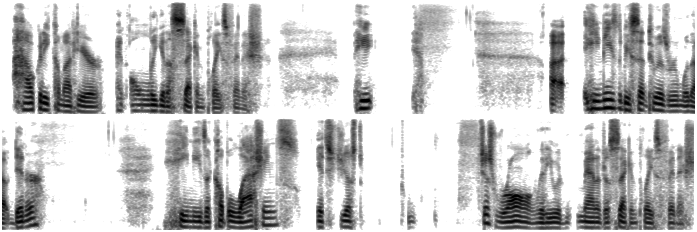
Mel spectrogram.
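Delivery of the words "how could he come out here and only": plain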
